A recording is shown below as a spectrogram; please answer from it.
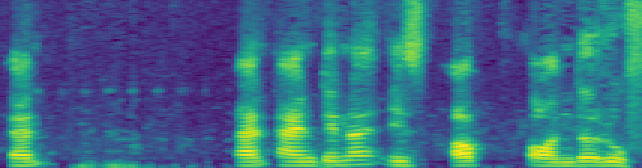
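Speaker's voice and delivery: very slow, word by word; slow mnemonic. Shown as a demonstration. Teacher giving students a slow memory trick for the kana. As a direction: spell out the memory sentence slowly. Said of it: "याद करने का सही एक तरीका".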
